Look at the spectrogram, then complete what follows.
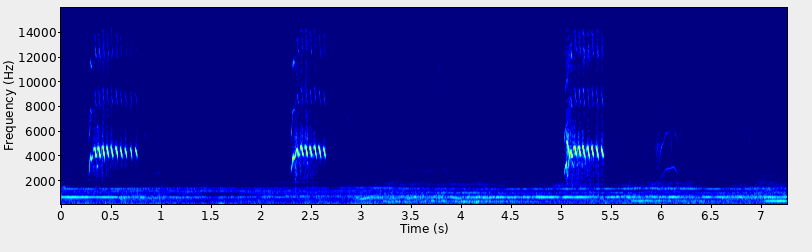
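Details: Short rapid trills from a canary singing happily, three bursts of quick high pulses, each about a third of a second long and spaced two to three seconds apart, with a steady hum behind.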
